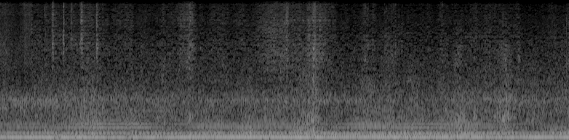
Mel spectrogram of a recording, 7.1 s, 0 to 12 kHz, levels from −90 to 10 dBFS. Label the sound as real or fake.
fake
